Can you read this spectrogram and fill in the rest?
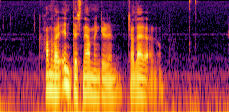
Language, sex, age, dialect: Faroese, male, 36-60, Suðurstreymoy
